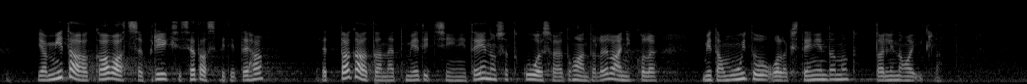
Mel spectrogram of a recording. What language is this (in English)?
Estonian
